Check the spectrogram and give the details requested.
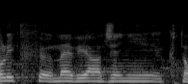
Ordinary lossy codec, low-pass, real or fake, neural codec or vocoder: AAC, 32 kbps; 7.2 kHz; real; none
